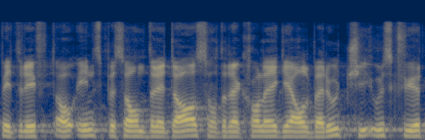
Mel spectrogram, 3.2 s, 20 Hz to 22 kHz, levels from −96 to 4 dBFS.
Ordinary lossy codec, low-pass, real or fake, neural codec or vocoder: none; none; fake; codec, 24 kHz, 3.1 kbps, DualCodec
